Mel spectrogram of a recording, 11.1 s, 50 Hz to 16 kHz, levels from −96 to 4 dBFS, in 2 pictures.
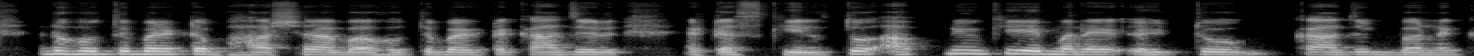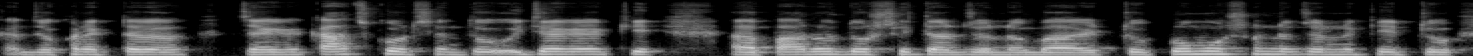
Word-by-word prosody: এটা 200 +1 +3
হতে 185 0 +3
পারে 185 -1 +6
একটা 180 -1 +3
ভাষা 155 +2 -1
বা - - +4
হতে 150 +2 -5
পারে 155 -1 +1
একটা 160 +2 -5
কাজের 155 0 0 0.3
একটা - - -1
skill। 150 -2 0
তো 195 - +6 0.2
আপনিও 220 +6 -3
কি 220 - -2 0.2
মানে 165 -1 +1 0.3
একটু 160 +3 -3 0.4
কাজে 155 0 0 0.2
মানে 145 0 -2
কা - - -12
যখন 155 +3 -2
একটা 165 +1 +2 0.4
জায়গায় 160 0 +1
কাজ 175 +1 +3
করছেন 175 -2 +1
তো - - 0
ওই - - +1
জায়গায় 175 0 +4
কি - - +3 0.4
আ - - +3
পারদর্শিতার 170 -1 +1
জন্য 150 - -1
বা 145 - +5
একটু 140 +3 -4
promotion 185 +1 +2
এর - - -4
জন্য 165 0 -1
কি - - -4
একটু 160 0 -3
165 Hz, 210 wpm, -23 LUFS, 155-175 Hz, 0.4 s, পারে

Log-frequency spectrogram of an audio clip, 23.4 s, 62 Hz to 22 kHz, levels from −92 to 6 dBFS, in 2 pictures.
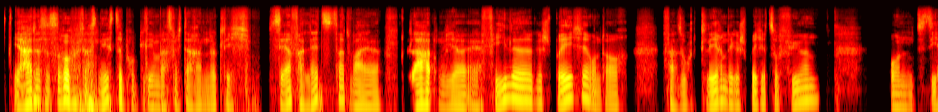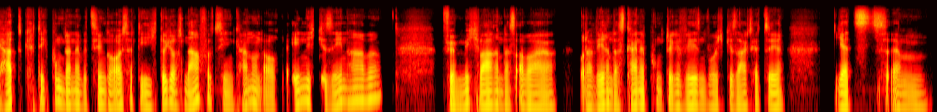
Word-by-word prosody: Ja, 100 - +8
das 115 -2 +1
ist 100 - +4
so - - +7
das - - +2
nächste - - +1
Problem, 85 -1 -6
was 80 - -1
mich - - -5
daran 80 -1 -4
wirklich 85 - -1 0.2
sehr - - +4
verletzt 120 +10 +2
hat, 115 -4 -2
weil 85 0 -1 0.3
klar - - +7
hatten 80 - +3
wir, 85 0 -1
äh, - - -6
viele 120 +3 +2
Gespräche 120 +5 +1
und 85 -1 -6
auch 85 -1 -5 0.4
versucht, 85 +3 -7
klärende 100 +2 0
Gespräche 95 - -3
zu - - 0
führen. 115 +5 -4 0.9
Und 80 -1 -5
sie - - -2
hat - - +2
Kritikpunkte 105 -4 -3
an 95 - -2
der 95 - -1
Beziehung 95 +1 -3
geäußert, 95 +1 0
die 85 0 -2
ich 85 +2 -9
durchaus 100 -3 0
nachvollziehen 85 -1 -1
kann 95 +5 -4
und 95 -6 -4
auch 80 -1 -3 0.2
ähnlich 110 +4 -2
gesehen 95 +7 -3
habe. 120 +4 -2 0.7
Für 85 - +1
mich 95 +4 -4
waren 95 +1 +4
das 90 - -1
aber 85 0 +1 0.3
oder 85 0 -1
wären 95 +2 +1
das 85 - +1
keine 95 +1 +2
Punkte 90 -1 -5
gewesen, 90 0 -2
wo 85 - -6
ich 85 0 -7
gesagt 85 +1 -3
hätte: 90 0 -1 0.6
„Jetzt, 85 0 +4
ähm, 85 +1 -4
90 Hz, 160 wpm, -25 LUFS, 85-100 Hz, 0.9 s, Ja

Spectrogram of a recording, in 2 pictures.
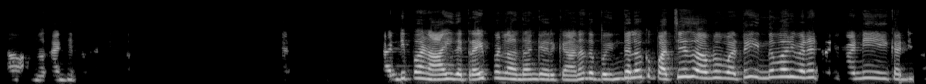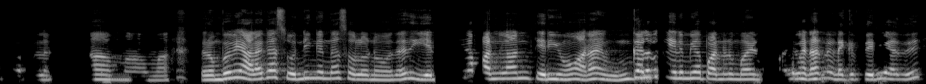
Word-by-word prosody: ஆமா, - - -7 0.3
கண்டிப்பா. 205 -2 -8
கண்டிப்பா. - - -35 2.4
கண்டிப்பா. - - -13
கண்டிப்பா, 255 +5 0
நான் 230 +1 +5
இத 245 - +3
ட்ரை 235 +3 +5
பண்ணலாம்ன்னு 255 -5 +2
தாங்க 240 0 0
இருக்கேன். 220 -1 -1
ஆனா, 245 +4 0
இந்த 270 - +2
இப்ப 240 - +2
இந்த 270 +4 -2
அளவுக்கு 330 +1 0
பச்சையா 345 +9 +3
சாப்பிட 305 0 +4
மாட்டேன். 305 +7 0
இந்த 310 +3 -2
மாரி 355 0 +4
வேணா 315 +1 +3
ட்ரை 280 - -8 0.2
பண்ணி 275 +3 -1 0.3
கண்டிப்பா 245 +1 -6 0.2
சாப்புடுவேன். 215 -10 -14 0.5
ஆமாமா. 200 -3 -8 0.5
ரொம்பவே 265 +9 +3
அழகா 260 +7 +2 0.2
சொன்னீங்கன்னு 275 +2 0
தான் 285 0 -6
சொல்லணும். 220 -3 -2
அதாவது 245 +6 -2 0.2
எளிமையா 320 +9 -9
பண்ணலாம்ன்னு 270 +2 0
தெரியும். 235 0 +2
ஆனா 230 +4 +2 0.2
உங்க 250 +7 -2
அளவுக்கு 330 +1 -1
எளிமையா 285 0 0
பண்ணணுமா? 240 -1 -1 0.3
பண்ணுவேணான்னு 260 -1 0
எனக்கு 230 0 -2
தெரியாது. 240 0 0
250 Hz, 145 wpm, -20 LUFS, 230-285 Hz, 2.4 s, நான்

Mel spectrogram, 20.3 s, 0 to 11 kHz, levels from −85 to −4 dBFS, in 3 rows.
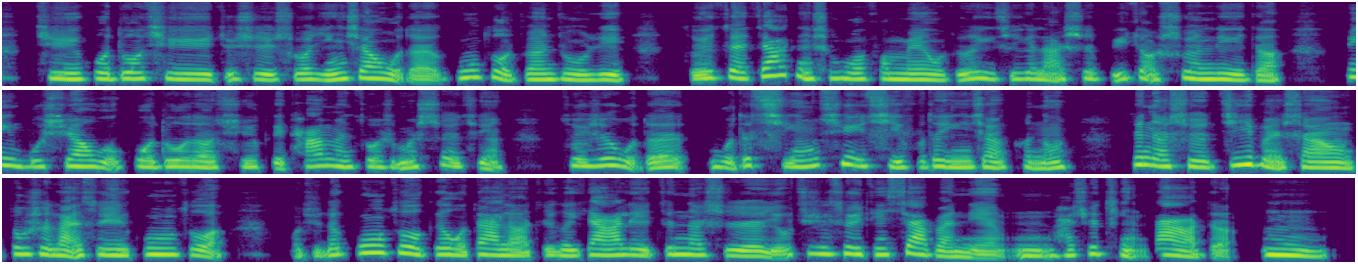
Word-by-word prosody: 去 200 -3 +1
过 200 0 0
多 205 +1 +1
去 190 -4 +1
就 175 - -5
是 185 -2 0
说 185 +2 -2
影 175 +3 +3
响 220 -1 +2
我 180 - +1
的 95 - -3
工 230 +4 -1
作 240 -3 0
专 185 0 +1
注 175 -3 +1
力。 170 0 +2 0.3
所 - - +1
以 230 - +2
在 225 -1 +1
家 295 +7 +2
庭 275 -10 0
生 215 +1 -3
活 195 -1 +2
方 195 0 -2
面， 185 -1 +3
我 170 - +1
觉 170 +1 -3
得 205 - +2
一 215 - +1
直 195 +1 -5
以 200 - 0
来 185 - 0
是 205 +2 -2
比 190 - -4
较 230 -6 -2
顺 195 0 +2
利 180 -3 +3
的， 170 +1 -2 0.3
并 250 -4 0
不 205 - -3
需 210 +2 -5
要 210 -1 +4
我 180 -5 -1
过 205 0 -2
多 210 +2 +1
地 195 -1 +2
去 200 +1 -4
给 - - -5
他 215 +2 -2
们 210 -3 0
做 210 0 -4
什 165 - -3
么 185 - +1
事 250 +4 -3
情， - - -4 0.3
所 235 - -3
以 225 - +2
说 245 +2 +3
我 200 - 0
的 180 +3 -1
我 190 -1 -2
的 240 +7 -2
情 235 -1 -1
绪 255 -2 0
起 210 -5 -2
伏 190 0 -7
的 215 0 +1
影 190 0 +2
响 195 -2 0
可 195 - -7
能 175 +3 0 0.3
真 270 - +2
的 225 -4 +3
是 215 -3 0
基 255 +8 +4
本 205 -8 +1
上 180 -3 +2
都 225 - +1
是 220 -2 0
来 180 -2 +3
自 200 +2 -1
于 190 - +4
工 210 +1 +2
作， 185 -6 -2 0.3
我 185 - -10
觉 - - -8
得 200 +2 -1
工 260 +4 +2
作 245 -5 +2
给 215 - -2
我 210 - +3
带 205 -2 +1
来 190 - +2
这 - - -2
个 180 - +2
压 195 -1 +2
力 200 -2 +1
真 215 -1 0
的 205 -2 +2
是 175 -4 +1
尤 - - 0
其 235 - -9
是 225 - +2
最 225 0 +1
近 210 0 -1
下 220 0 +2
半 165 -5 0
年， 110 -6 -1
嗯， 175 0 0
还 180 +1 -2
是 230 +5 -2
挺 195 -6 -4
大 200 -3 +2
的， - - -6
嗯。 185 -6 +4
200 Hz, 340 characters per minute, -20 LUFS, 185-220 Hz, 0.3 s, 要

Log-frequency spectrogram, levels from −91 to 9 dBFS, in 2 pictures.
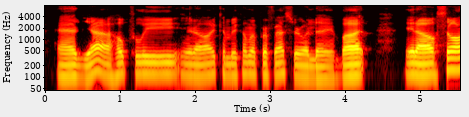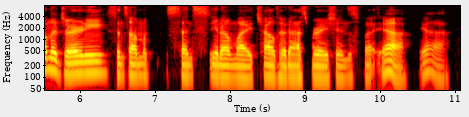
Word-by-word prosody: and, 105 -1 -1
yeah, 115 +1 +1
hopefully, 120 +1 -3
you 115 -1 -5
know, 110 0 -1
I 115 - -4
can 115 -1 -10
become 115 +2 -6
a 120 - -2
professor 115 -2 -3
one 100 -1 -2
day, 95 -1 -3
but, 110 +3 +5 0.5
you 120 0 +3
know, 115 0 +7
still 160 +7 +2
on 160 0 +5
the 155 -3 +4
journey 125 +2 +4
since 115 -2 -7
I'm 110 -1 +1
a 110 - -7 0.2
since, 105 -1 -5
you 110 -1 -1
know, 105 0 +2
my 100 -1 0
childhood 105 -1 -2
aspirations, 100 0 -4
but, - - -8
yeah, 95 -1 +2 0.2
yeah. 110 -7 -10
110 Hz, 170 wpm, -22 LUFS, 105-120 Hz, 0.5 s, know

